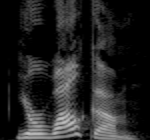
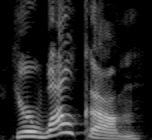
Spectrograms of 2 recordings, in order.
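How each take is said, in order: First: The pitch peaks moderately high on well. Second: The pitch peaks very high on well. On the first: The thanks is acknowledged in a friendly way. "Be sure to use friendly, sincere intonation" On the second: The speaker sounds even more upbeat and sincere. "To sound even more upbeat and sincere, you can hit a higher pitch on well"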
